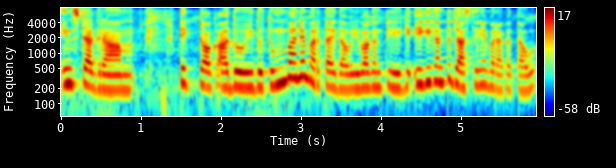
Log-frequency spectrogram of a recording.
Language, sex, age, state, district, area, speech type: Kannada, female, 30-45, Karnataka, Koppal, rural, spontaneous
